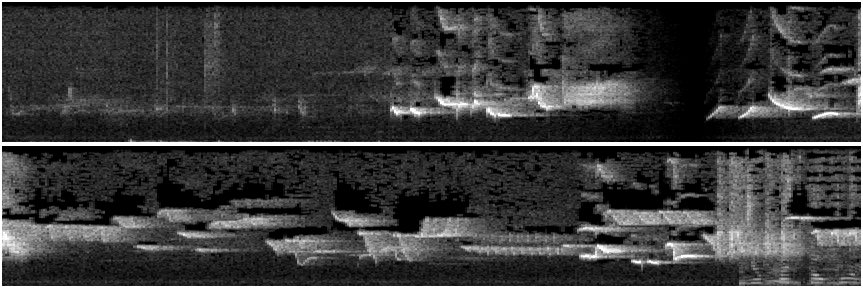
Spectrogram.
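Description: Birds chirping and singing: many short, high, falling notes, growing denser after a brief break about five seconds in. A few low thuds sound in the first couple of seconds.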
